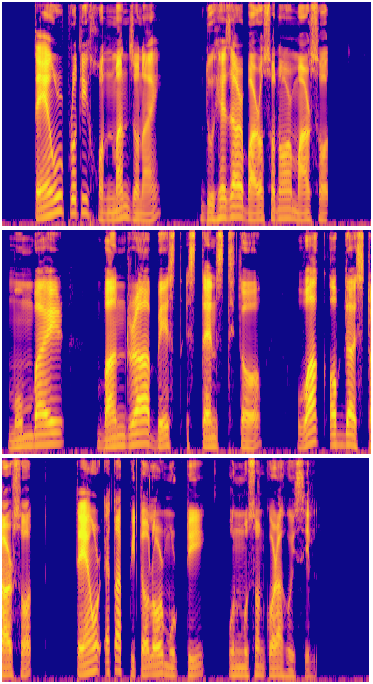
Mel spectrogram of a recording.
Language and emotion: Assamese, neutral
